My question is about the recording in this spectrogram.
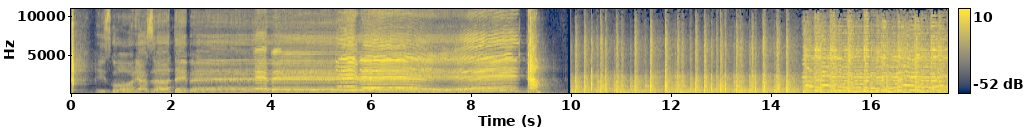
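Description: Female folk choir singing a cappella in close harmony, holding a chord that slides down and back up in pitch and ends with a short loud cry about nine seconds in. After a brief gap, instrumental folk music with a steady beat starts and grows fuller with a low drum near the end.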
